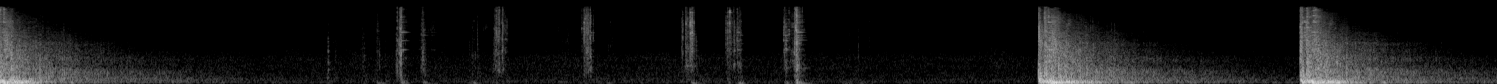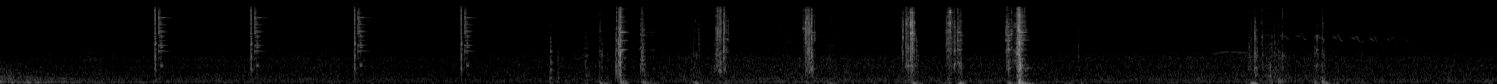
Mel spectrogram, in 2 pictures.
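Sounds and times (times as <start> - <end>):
shotgun action clicking: 3.3 - 6.2, 6.8 - 8.8, 20.5 - 25.9.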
